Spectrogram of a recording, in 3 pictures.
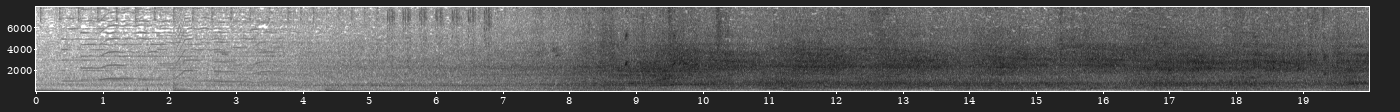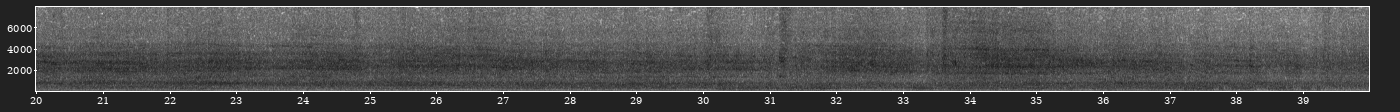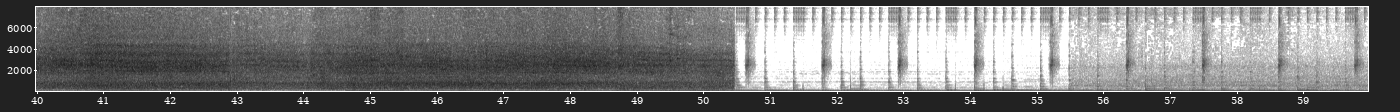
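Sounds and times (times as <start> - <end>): freight train wheels on rails: 1.7 - 50.5, 55.2 - 59.9.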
